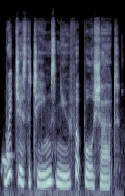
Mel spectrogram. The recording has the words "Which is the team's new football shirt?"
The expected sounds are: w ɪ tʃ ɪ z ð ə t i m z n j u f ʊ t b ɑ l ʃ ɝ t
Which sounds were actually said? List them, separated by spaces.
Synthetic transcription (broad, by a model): w ɪ tʃ ɪ z ð ə t i m z n j u f ʊ t b ɑ l ʃ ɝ t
